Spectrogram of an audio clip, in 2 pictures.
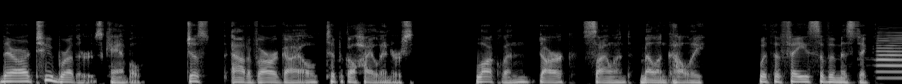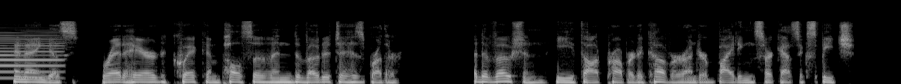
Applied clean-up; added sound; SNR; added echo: classical method spectral subtraction.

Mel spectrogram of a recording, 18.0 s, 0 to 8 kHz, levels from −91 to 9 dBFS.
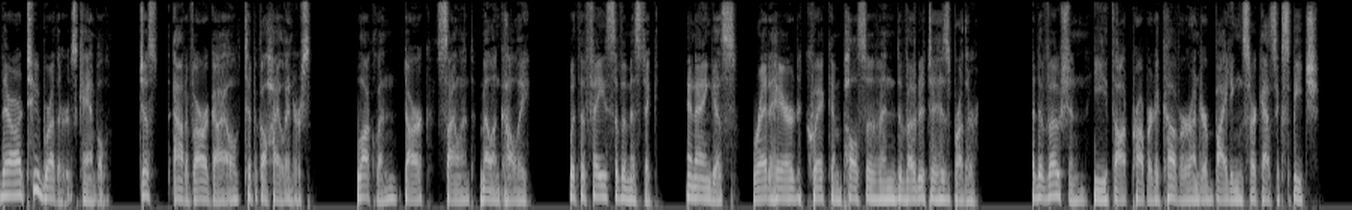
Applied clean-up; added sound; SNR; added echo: none; none; none; none.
